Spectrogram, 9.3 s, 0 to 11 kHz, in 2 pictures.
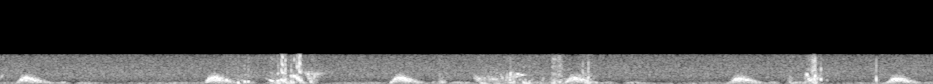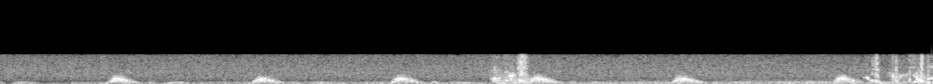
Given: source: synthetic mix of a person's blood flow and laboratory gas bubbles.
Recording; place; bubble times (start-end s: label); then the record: Doppler ultrasound of blood flow; subclavian vein
0.00-0.06 s: bubbles
1.11-1.65 s: bubbles
2.18-2.26 s: bubbles
2.36-3.00 s: bubbles
3.94-4.17 s: bubbles
4.36-4.42 s: bubbles
7.12-7.36 s: bubbles
8.98-9.34 s: bubbles
From the record:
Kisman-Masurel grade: 223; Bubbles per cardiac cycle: several, 3 to 8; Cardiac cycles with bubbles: 10 to 50%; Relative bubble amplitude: loud (0.450 to 0.775); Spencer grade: 2 (many but less than half of the cardiac periods contain bubble signals, singularly or in groups); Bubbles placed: anywhere in the cardiac cycle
